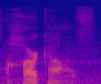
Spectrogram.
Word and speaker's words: Kharkov: The K is silent. It's Kharkov.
